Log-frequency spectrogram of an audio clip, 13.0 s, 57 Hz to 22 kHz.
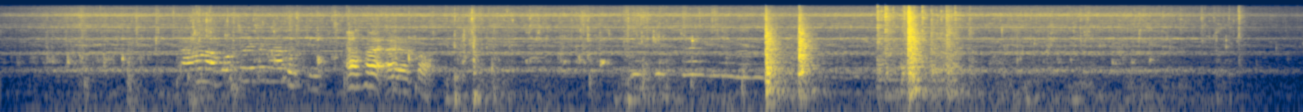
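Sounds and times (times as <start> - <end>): tap water running into sink: 0.0 - 13.0
dish clattering against sink: 7.6 - 9.9.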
